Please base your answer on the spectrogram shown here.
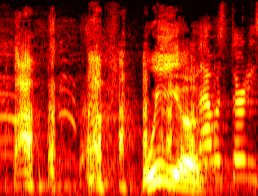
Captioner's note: laughter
